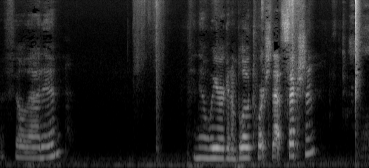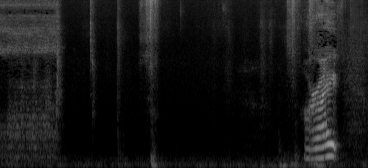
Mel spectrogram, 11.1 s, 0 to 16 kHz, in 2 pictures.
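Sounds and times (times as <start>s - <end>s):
blowtorch hissing: 5.4s - 6.4s.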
